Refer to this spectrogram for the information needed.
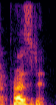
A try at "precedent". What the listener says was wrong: Precedent. Sounded like you said president. Precedent.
